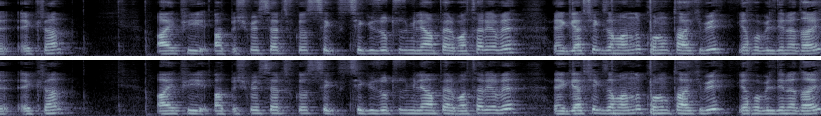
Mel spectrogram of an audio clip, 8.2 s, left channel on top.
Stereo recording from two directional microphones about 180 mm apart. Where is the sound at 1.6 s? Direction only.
15° left (ahead or behind).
